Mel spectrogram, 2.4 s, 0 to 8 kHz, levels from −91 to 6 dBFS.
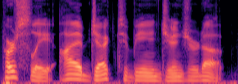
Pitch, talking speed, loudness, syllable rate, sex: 105 Hz, 175 wpm, -19 LUFS, 6.0 syllables/s, male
